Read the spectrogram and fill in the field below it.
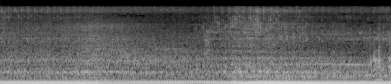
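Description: Gravel crunches under a skid steer loader's tyres.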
